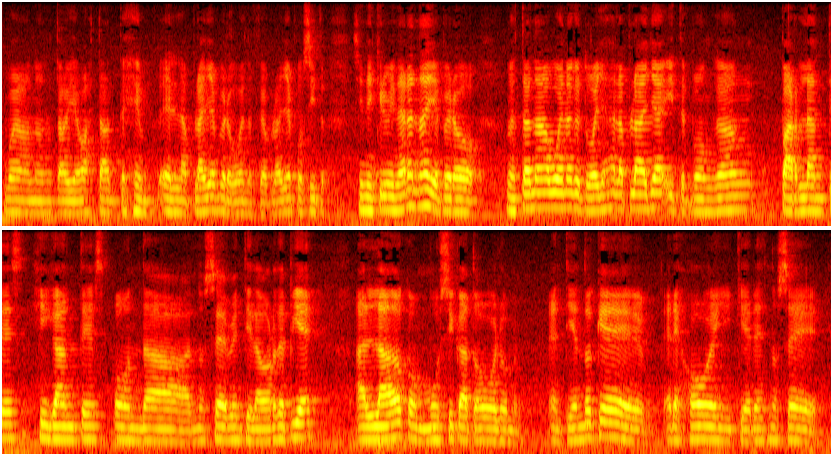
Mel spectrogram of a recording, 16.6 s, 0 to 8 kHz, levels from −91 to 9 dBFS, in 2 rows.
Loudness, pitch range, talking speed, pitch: -20 LUFS, 115-140 Hz, 205 wpm, 125 Hz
